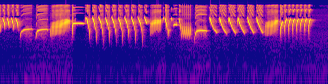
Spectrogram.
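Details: Canary giving a luxurious lure song ('pancingan') intended to draw replies from other canaries: mixed tours of bright falling whistles, rapid rolling trills and a few longer slurred notes, delivered continuously and clearly.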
